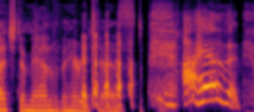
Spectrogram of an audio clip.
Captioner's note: Marguerite chuckles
